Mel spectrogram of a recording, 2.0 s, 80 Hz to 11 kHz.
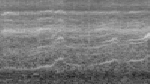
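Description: Traxxas Slash 2WD RC short-course truck's motor whining, rising steadily in pitch as the truck accelerates away.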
